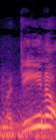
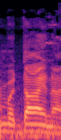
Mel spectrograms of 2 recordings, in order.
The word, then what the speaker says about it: Medina: Today I'm here in either, they pronounce it Medina or Medina. I've heard it pronounced both ways.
